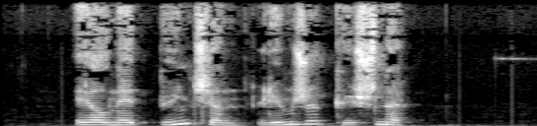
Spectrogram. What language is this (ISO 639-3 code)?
chm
